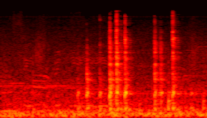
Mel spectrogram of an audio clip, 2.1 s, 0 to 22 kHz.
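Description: Light, irregular metallic clicks over about a second as a 10 mm bolt on the intake piping is turned out by hand.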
